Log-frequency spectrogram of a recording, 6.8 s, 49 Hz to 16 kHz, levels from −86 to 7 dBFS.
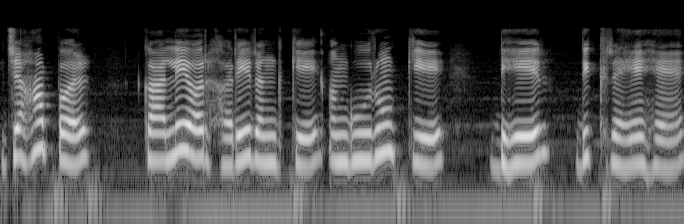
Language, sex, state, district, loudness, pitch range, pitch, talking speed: Hindi, female, Himachal Pradesh, Shimla, -15 LUFS, 230-270 Hz, 245 Hz, 115 wpm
